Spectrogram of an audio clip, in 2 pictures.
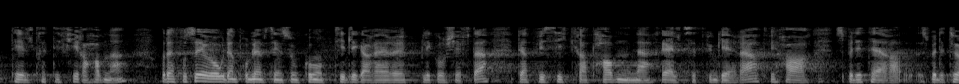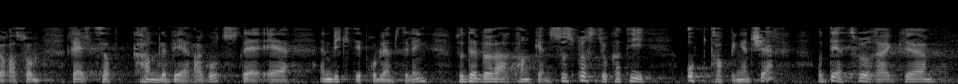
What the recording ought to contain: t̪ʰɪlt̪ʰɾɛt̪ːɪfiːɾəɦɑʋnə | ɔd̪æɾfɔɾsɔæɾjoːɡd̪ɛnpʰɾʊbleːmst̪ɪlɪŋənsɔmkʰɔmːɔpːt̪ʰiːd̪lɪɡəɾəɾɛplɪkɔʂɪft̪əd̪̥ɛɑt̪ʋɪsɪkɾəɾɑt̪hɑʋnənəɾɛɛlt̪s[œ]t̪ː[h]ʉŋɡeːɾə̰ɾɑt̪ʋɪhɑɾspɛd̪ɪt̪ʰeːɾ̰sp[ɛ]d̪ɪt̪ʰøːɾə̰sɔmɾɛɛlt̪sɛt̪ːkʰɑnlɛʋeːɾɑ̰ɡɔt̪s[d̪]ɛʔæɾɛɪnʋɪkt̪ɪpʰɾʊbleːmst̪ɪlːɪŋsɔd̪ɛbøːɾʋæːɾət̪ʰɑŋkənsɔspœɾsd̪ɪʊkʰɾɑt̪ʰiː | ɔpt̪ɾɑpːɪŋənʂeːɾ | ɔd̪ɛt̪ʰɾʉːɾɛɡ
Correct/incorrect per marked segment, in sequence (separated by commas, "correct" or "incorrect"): incorrect, incorrect, correct, correct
